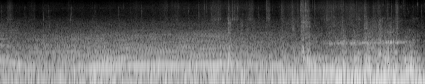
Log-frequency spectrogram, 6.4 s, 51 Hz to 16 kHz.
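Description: Toyota Camry 2.5Q's 2.5-litre Dynamic Force four-cylinder engine pulling under acceleration, heard from inside the cabin. Its pitch drops just after the start, as the 8-speed automatic shifts up, then holds fairly steady.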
